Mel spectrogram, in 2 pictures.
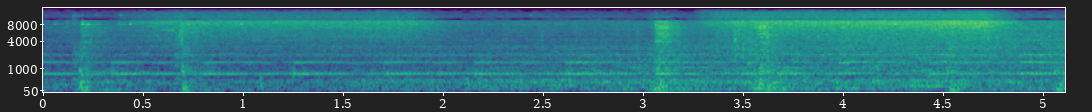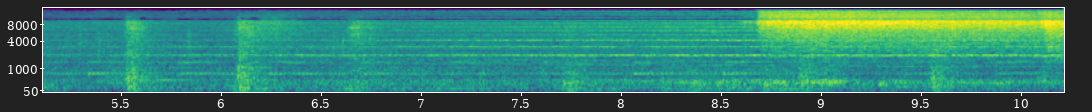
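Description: Shizuoka Railway A3000-series electric train running past a level crossing, its wheels clicking over the rail joints in pairs about half a second apart, louder as the cars come close. The crossing's warning bell rings steadily over it, and near the end a loud rushing hiss comes in as the cars pass right by.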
